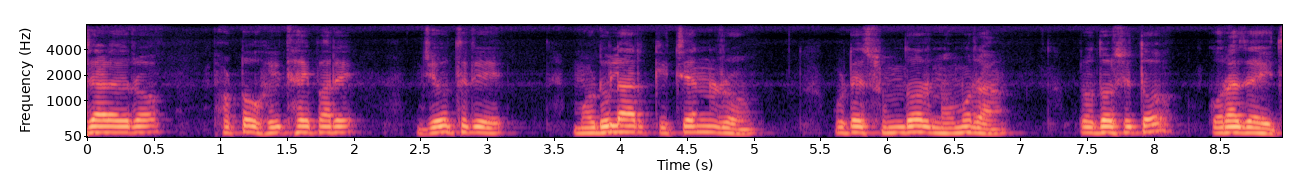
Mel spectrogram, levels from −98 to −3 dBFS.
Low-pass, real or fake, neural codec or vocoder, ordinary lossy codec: none; real; none; none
